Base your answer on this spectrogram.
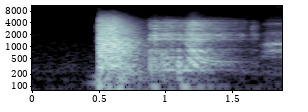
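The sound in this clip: A rifle shot fired at a target in a Mounted Police radio drama: a single loud, sharp crack followed by a long, ringing decay that slowly fades.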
